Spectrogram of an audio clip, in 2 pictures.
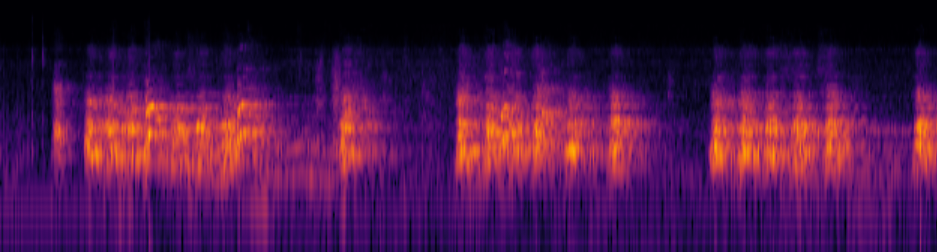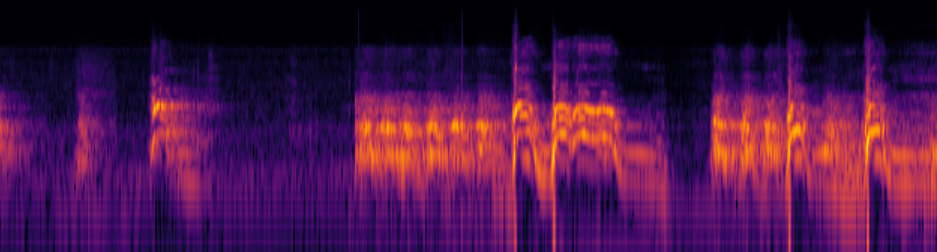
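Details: Beagle sounding off at sound effects from a computer: repeated harsh barks and bays in irregular groups about every two seconds, with a few higher yelps near the end.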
